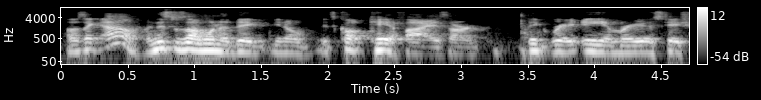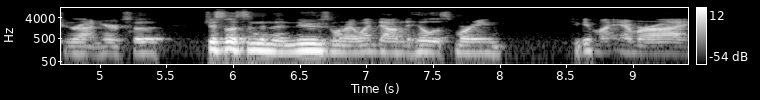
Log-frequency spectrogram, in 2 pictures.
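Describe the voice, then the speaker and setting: A man's voice: mid-range voice, quick pace. Rambling older man on a lo-fi podcast. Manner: rambling, with many restarts and fillers. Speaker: podcast co-host. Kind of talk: casual chat. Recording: dull lo-fi audio.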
